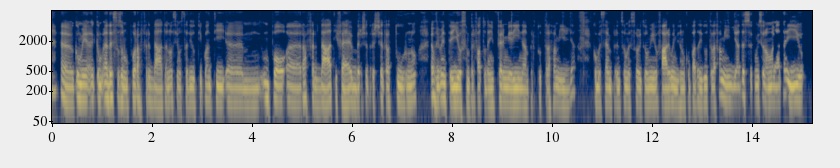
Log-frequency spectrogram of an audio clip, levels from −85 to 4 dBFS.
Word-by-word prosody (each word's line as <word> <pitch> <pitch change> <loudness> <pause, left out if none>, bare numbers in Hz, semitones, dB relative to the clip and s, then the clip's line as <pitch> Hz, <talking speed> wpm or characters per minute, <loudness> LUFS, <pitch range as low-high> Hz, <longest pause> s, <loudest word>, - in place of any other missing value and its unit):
ehm, 125 -8 +2
come 135 0 +4
a - - -1
com 135 - +2
adesso 145 0 +3
sono 135 -3 +2
un 120 - -1
po' 130 - 0
raffreddata, 120 -2 -1
no, 125 +2 -2
siamo 125 -2 -5
stati 125 0 -5
tutti 120 -1 -3
quanti, 130 -2 0
ehm, 115 -2 -3
un 145 -2 +1
po', 130 -1 +4
ehm, 120 -3 -2
raffreddati, 125 -3 +1
febbre 120 +1 +1
eccetera, - - -8
eccetera 125 - -2
a - - -26
turno 130 +2 0 0.2
e - - -1
ovviamente 140 -2 +1
io 125 0 +6
ho - - +2
sempre 120 +1 -3
fatto 125 -1 -4
da - - -1
infermierina 115 0 +1
per - - -14
tutta - - -9
la 110 - -2
famiglia, 115 - -4 0.3
come 120 - -1
sempre 120 0 -2
insomma 120 +1 -2
è - - -5
solito 120 0 -3
mio 120 0 +1
fare, 115 0 +5
quindi 120 -2 +2
sono 115 0 -2
occupata 115 +3 -4
di 115 - 0
tutta 120 0 -2
la 120 - 0
famiglia. 130 -5 0
Adesso 160 +4 -2
che - - -14
mi 130 - 0
sono - - -1
ammalata 125 +6 -1
io, 130 -2 +3
125 Hz, 220 wpm, -21 LUFS, 115-130 Hz, 0.3 s, io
